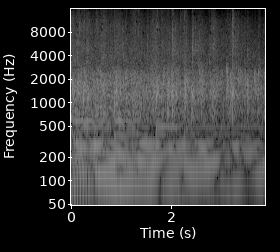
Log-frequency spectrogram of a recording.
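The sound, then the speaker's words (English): A church audience applauding to welcome newly baptized believers, a soft, steady patter of many hands clapping over a held musical chord, continuous and fairly quiet throughout. “Church, can we put our hands together and make some noise to welcome those born into God's family today?”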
